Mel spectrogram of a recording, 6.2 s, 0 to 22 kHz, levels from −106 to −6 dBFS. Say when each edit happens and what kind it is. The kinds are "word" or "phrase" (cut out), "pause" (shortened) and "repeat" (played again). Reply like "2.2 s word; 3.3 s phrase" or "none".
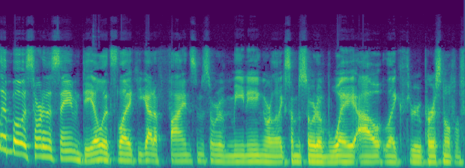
none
